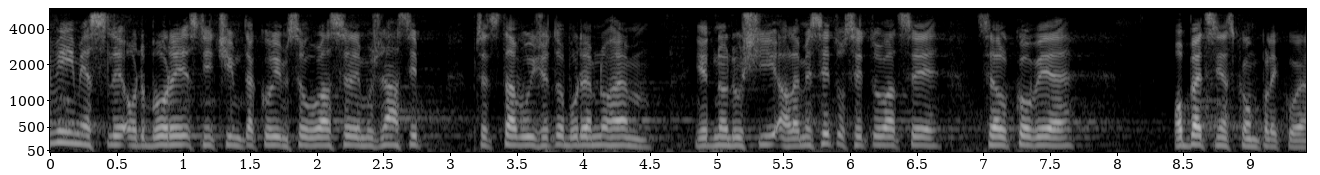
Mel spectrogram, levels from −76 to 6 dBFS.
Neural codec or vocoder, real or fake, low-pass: none; real; 5.4 kHz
